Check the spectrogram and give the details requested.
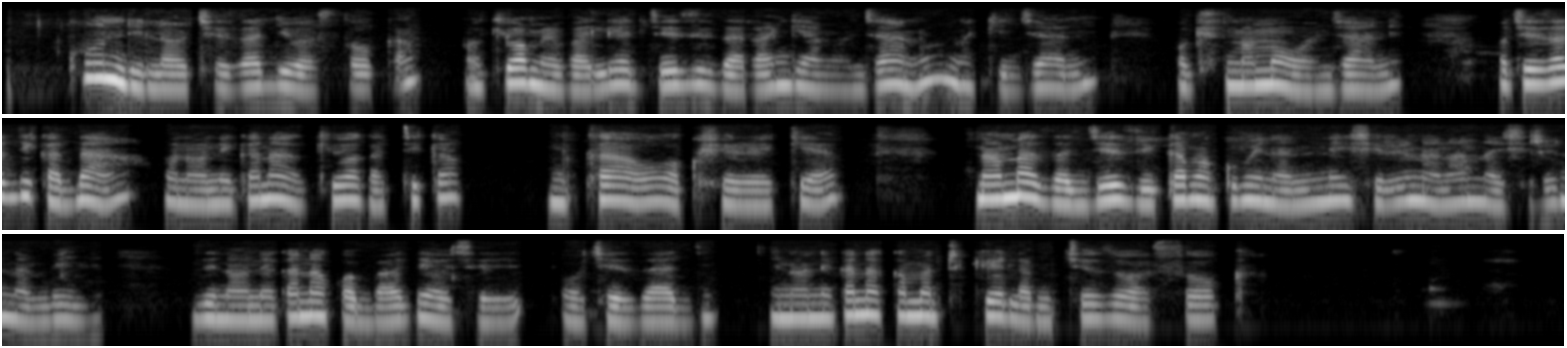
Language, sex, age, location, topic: Swahili, female, 25-35, Kisumu, government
